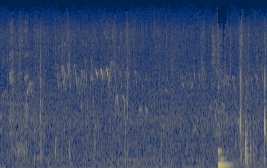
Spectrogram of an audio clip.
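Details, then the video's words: Grown ducklings peeping for food, a stream of soft high notes, then a sudden loud low thud and clatter near the end. "Ducklings have grown and are making more sounds, especially when hungry"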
